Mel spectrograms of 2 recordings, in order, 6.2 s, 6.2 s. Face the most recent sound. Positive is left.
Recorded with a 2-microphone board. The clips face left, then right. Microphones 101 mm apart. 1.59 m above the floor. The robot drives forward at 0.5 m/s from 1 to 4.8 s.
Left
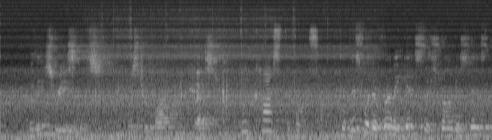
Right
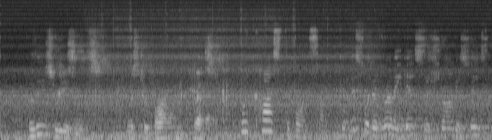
turn(degrees=5)  # may be behind; listen again after turning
